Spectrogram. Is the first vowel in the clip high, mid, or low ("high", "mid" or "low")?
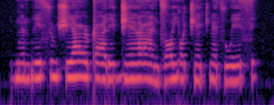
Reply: mid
